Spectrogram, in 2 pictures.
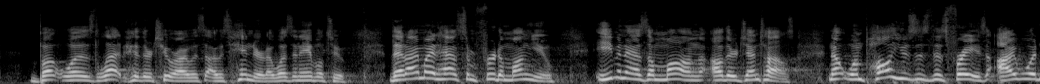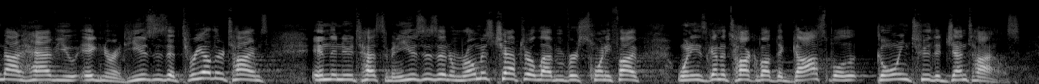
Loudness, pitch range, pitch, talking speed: -20 LUFS, 190-230 Hz, 210 Hz, 200 wpm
